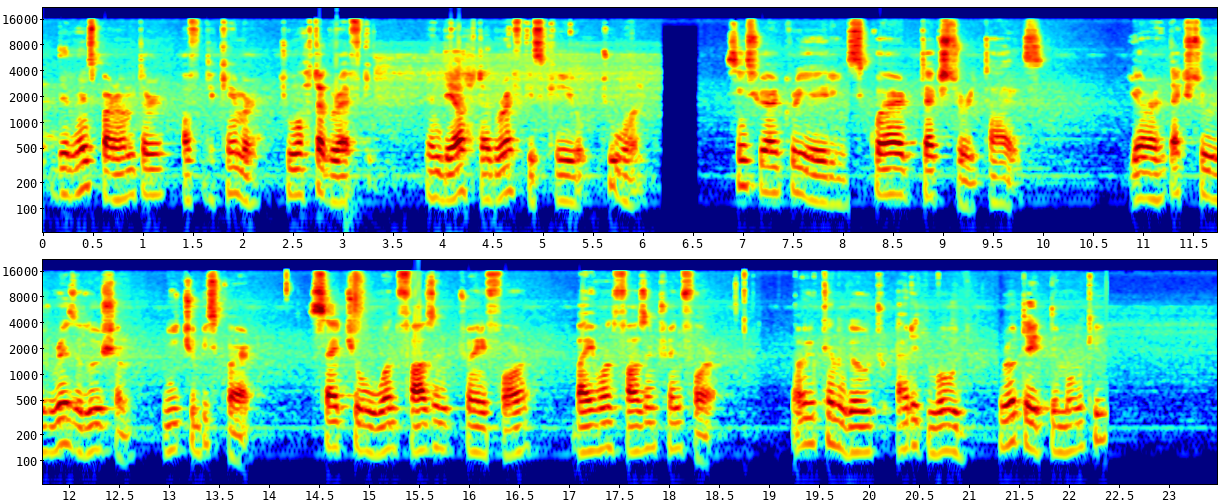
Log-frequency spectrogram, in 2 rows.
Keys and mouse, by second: 0.3 g, 2.1 click, 2.6 KP_0, 8.5-10.2 middle drag, 13.9-16.3 middle drag, 17.1-18.2 right drag, 18.2 Tab, 19.4 r, 21.9-23.4 drag, 22.6 s.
